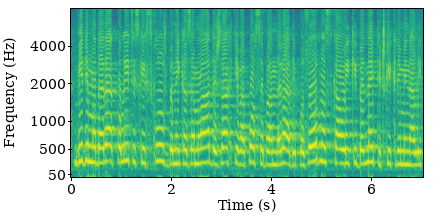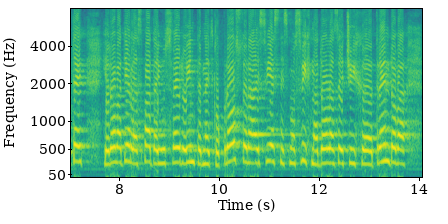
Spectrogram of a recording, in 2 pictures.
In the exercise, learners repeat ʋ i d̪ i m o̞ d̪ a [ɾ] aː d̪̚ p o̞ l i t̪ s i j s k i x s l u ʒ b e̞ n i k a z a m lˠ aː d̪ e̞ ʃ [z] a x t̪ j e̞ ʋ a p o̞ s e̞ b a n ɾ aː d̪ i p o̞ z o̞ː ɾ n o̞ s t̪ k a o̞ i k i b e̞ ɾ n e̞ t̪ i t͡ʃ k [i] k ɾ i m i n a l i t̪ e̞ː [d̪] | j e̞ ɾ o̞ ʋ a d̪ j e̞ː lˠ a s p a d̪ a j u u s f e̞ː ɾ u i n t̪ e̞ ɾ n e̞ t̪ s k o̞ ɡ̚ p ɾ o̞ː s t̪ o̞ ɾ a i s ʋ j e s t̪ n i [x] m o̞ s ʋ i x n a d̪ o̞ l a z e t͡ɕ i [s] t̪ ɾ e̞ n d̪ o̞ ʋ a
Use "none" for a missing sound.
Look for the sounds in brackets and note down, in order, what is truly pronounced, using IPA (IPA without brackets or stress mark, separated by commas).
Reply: ɾ, z, i, t̪, s, x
